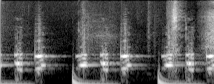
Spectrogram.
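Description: Three repeated layered synth sample hits without global processing, each a deep bass tone sliding downward under a brighter tonal layer with fluttering mid-range notes; punchy and dry, with short gaps between.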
